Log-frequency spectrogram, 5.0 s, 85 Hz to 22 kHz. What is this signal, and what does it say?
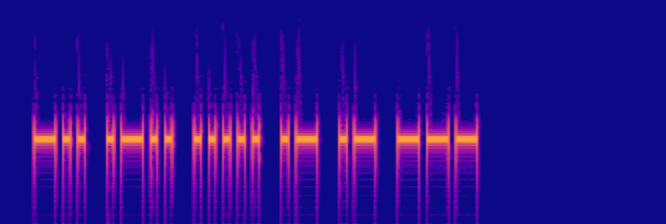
Morse code, heard as a keyed tone, about 22 wpm, 700 Hz. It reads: DL5AAO
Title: DXCC-100 Call Signs - 6 Characters - 22wpm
